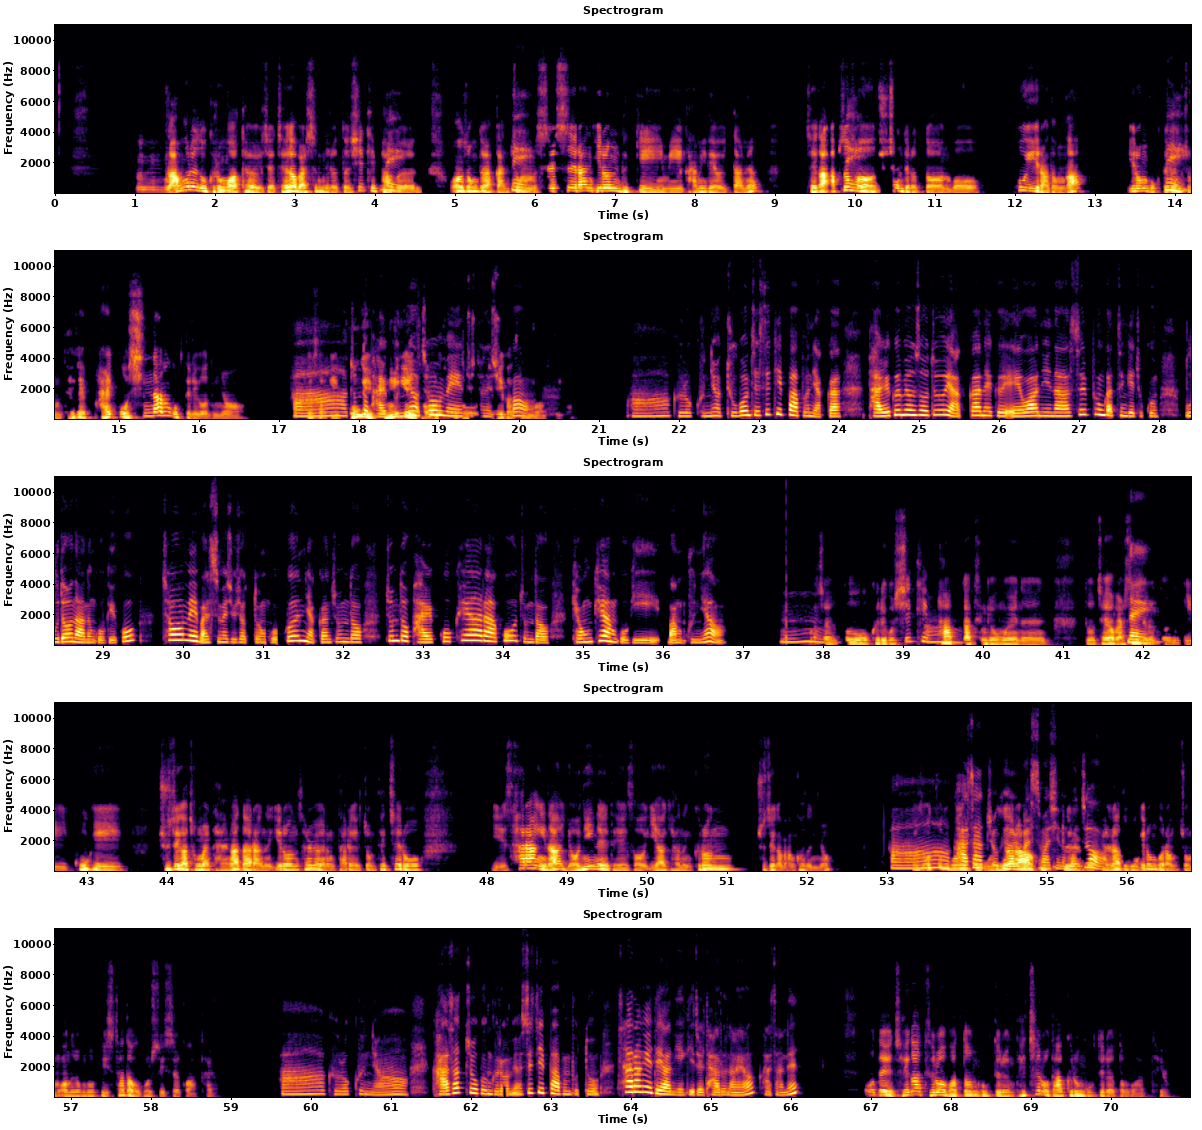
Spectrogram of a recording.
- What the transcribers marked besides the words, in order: other background noise; tapping
- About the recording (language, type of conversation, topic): Korean, podcast, 요즘 가장 자주 듣는 음악은 뭐예요?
